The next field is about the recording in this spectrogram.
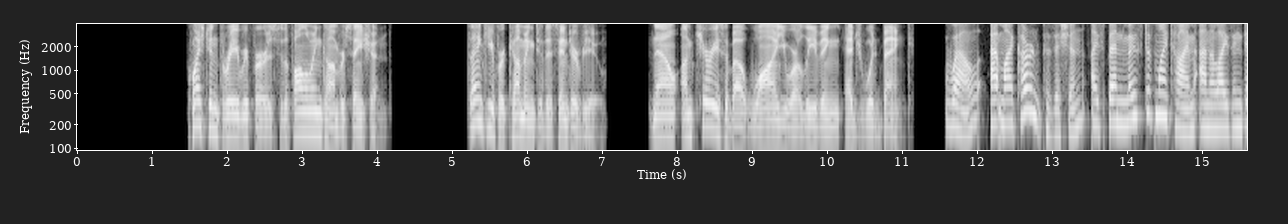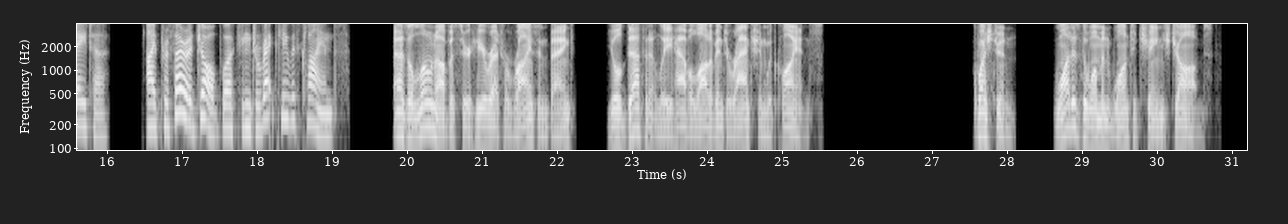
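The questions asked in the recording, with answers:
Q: Why does the woman want to change jobs?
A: She'd prefer a job working directly with clients.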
